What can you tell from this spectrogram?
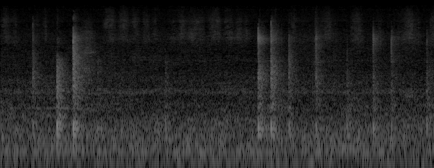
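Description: Handwriting: a series of short, sharp scratching strokes and taps of a pen or marker. The loudest come about a second in and again around four seconds in.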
